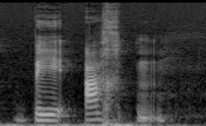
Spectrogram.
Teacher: Es ist eine kurze Pause dazwischen, das nennt sich Glottisschlag.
